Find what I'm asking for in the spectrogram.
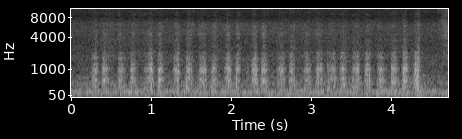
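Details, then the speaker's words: Refoamed speaker woofer, cone pressed lightly in the middle with three fingers: quick scratchy rasps about three a second from the voice coil rubbing because it is not centered. "that is the voice coil rubbing because it's not centered"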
